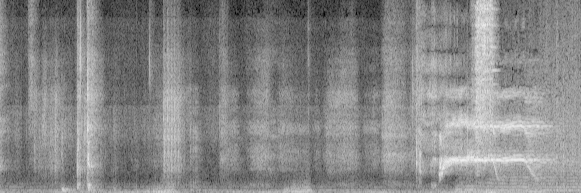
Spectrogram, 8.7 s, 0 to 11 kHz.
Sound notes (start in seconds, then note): 1.1 spits; 6.5 screams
